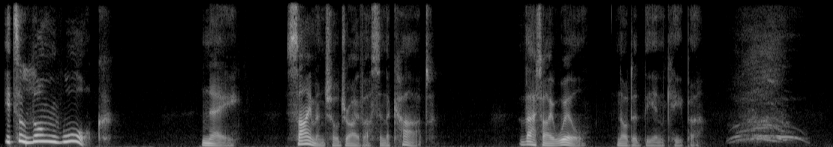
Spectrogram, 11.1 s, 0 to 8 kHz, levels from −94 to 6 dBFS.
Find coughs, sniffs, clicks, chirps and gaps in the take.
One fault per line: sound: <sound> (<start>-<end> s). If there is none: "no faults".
sound: breath (9.7-10.8 s)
